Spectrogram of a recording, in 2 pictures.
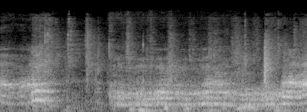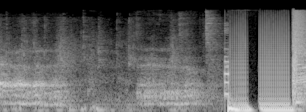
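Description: A small dog growling in a long, wavering, drawn-out grumble, complaining at being sent to bed. Near the end, loud electronic music with heavy bass starts.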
